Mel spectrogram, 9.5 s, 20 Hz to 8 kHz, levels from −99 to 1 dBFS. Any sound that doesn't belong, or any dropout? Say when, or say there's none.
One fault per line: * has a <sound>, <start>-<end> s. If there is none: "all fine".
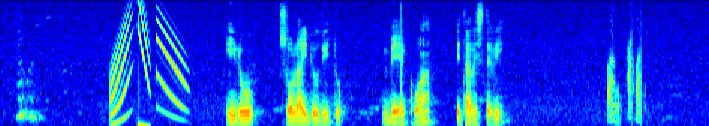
* has a chirp, 1.5-2.5 s
* has a chirp, 8.1-8.7 s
